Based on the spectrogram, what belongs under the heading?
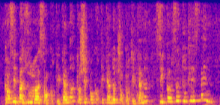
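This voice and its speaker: Sick with a fever that affects his voice, a northern French man who streams and runs a league rants in fury, cursing constantly at a rapid, animated clip. His very high-pitched voice is off-mic, caught by a distant microphone with faint room ambience.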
